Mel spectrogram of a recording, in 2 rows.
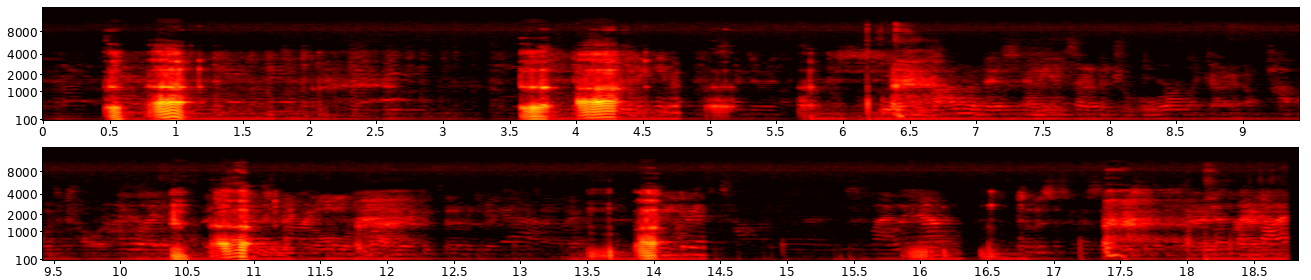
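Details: Burping session while not feeling well: a long series of loud, low, croaky burps, about 19 a minute with quiet gaps, over faint background music; repeated burping.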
